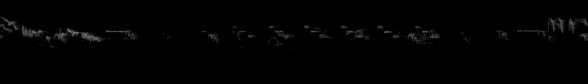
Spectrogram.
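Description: A European robin sings thin, high, tumbling phrases of sweet trills and twitters, broken by brief pauses, over faint background hiss.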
